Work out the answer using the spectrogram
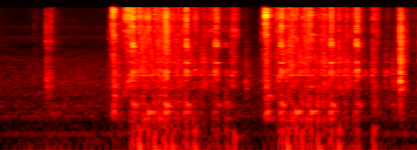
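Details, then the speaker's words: Estate-sale generator with no primer and good compression; two rounds of uneven pull-cord cranking with ragged bursts after starting fluid, never catching or running on its own. "it does not have a primer and if it doesn't start we'll use some starting fluid"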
